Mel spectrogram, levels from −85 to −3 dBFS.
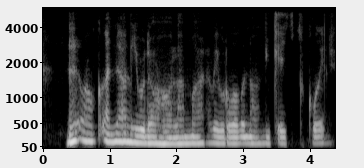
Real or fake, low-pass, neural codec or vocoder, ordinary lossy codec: fake; 5.4 kHz; codec, 24 kHz, 1 kbps, SNAC; none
